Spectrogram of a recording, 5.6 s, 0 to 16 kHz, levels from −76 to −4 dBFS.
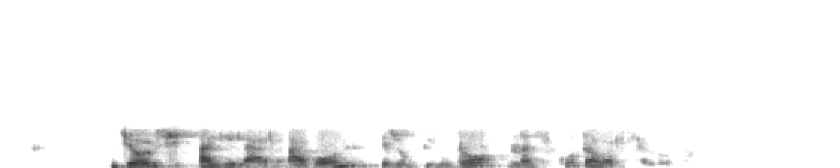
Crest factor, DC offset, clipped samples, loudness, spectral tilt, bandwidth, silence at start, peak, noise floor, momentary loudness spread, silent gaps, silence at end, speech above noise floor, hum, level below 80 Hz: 20 dB; under 0.1%; under 0.1%; -30 LUFS; -8.5 dB/octave; 4.1 kHz; 0.75 s; -10 dBFS; -66 dBFS; 13 LU; none; 1.15 s; 36 dB; none; -76 dBFS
